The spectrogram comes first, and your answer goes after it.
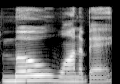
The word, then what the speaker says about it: Moanabe: On the fictional South Pacific islet of Motunui, there now exists a variety of tween girl known as the Moanabe, pronounced Mo Wannabe.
